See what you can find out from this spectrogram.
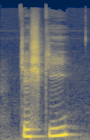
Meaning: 1. heavy 2. hard (difficult)
- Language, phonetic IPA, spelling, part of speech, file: Czech, [ˈcɛʃkiː], těžký, adjective, Cs-těžký.ogg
